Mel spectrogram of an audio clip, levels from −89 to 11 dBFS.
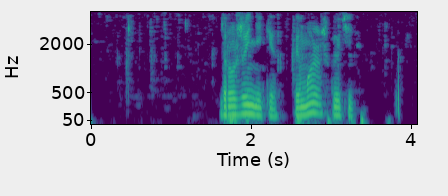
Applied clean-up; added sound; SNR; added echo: classical method Wiener filter.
